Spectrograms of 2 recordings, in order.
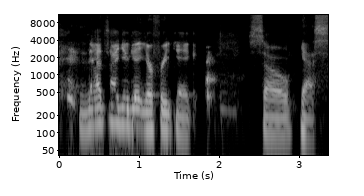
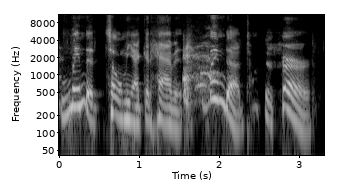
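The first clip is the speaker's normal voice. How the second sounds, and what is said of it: Imitates another person's voice. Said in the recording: “That was perfect. That was a really good impression.”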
